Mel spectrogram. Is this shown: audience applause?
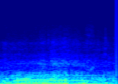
no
